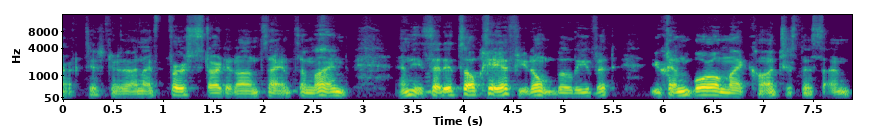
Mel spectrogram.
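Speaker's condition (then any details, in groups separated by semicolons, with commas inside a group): Cerebral palsy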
